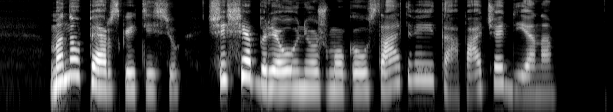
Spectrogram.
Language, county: Lithuanian, Klaipėda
